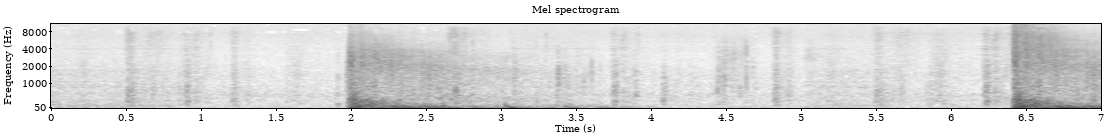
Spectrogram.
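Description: Gunfire attacking the player's base in a video game: two heavy booming blasts stand out over scattered sharp distant shots and thuds, with no talking.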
